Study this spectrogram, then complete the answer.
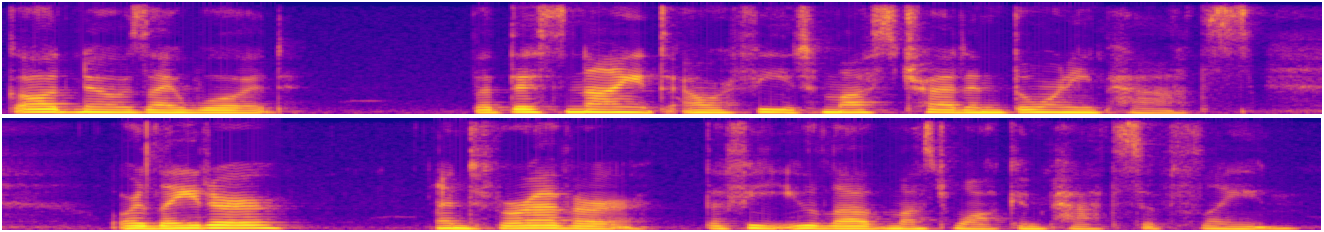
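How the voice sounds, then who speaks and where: A woman's voice: fairly low pitch, level tone, measured pace, darkish tone. A woman voicing a stern yet kind elderly male professor in an audiobook, solemn, earnest and formal. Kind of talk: audiobook character acting.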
